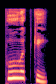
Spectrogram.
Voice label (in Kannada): "ಪೌವಗೆ", Kannada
